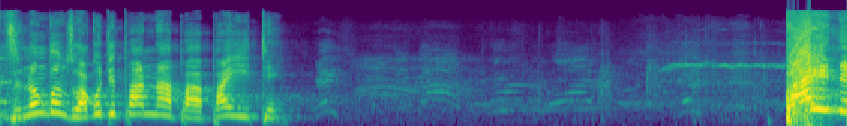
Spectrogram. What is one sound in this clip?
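A man preaches loudly with animation through a microphone over loudspeakers.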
